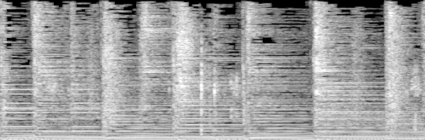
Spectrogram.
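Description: Background music: strummed acoustic guitar chords.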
